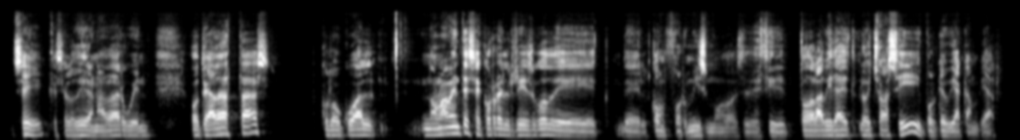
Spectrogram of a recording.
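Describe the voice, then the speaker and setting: A man with a normal speaking voice, fairly low in pitch, with ordinary pitch variation at a moderate pace. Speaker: sculptor and online business owner. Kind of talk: interview.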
